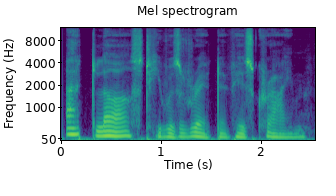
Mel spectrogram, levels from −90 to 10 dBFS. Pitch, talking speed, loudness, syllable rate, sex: 115 Hz, 190 wpm, -17 LUFS, 3.8 syllables/s, female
